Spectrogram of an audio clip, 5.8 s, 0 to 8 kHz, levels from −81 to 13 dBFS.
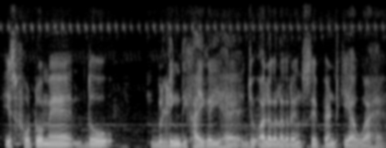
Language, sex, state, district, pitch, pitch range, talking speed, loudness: Hindi, male, Jharkhand, Deoghar, 115 Hz, 105-120 Hz, 175 wpm, -19 LUFS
